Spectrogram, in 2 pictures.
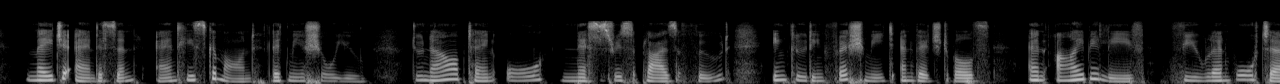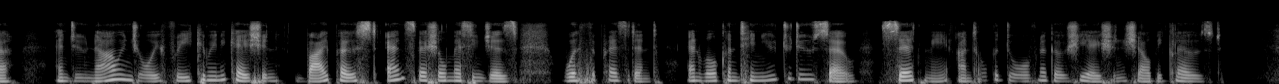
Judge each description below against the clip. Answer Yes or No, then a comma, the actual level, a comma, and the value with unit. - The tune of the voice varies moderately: Yes, average, 4.6 semitones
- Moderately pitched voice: Yes, medium, 170 Hz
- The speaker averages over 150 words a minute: No, slow, 135 wpm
